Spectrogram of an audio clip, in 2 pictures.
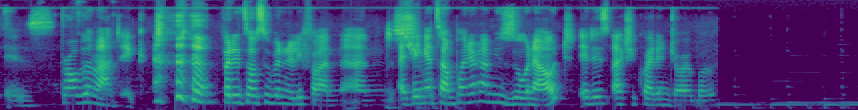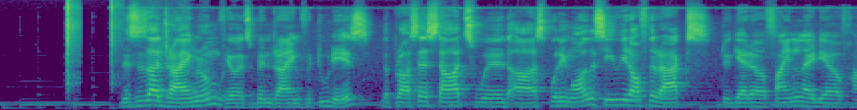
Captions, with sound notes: is problematic. (laughing) But it's also been really fun, and I think at some point in time, you zone out. It is actually quite enjoyable. (light switches clicking) - This is our drying room here. It's been drying for two days. The process starts with us pulling all the seaweed off the racks to get a final idea of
